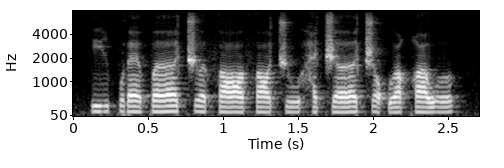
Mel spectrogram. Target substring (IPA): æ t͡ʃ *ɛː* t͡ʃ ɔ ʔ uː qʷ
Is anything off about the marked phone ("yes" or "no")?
yes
